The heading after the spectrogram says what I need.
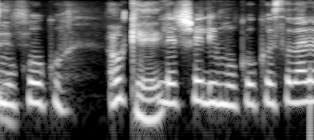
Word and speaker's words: Mokoko: How do you pronounce it? Mokoko.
